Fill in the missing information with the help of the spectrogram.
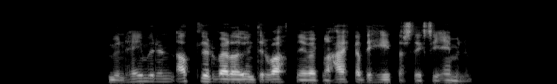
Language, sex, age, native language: Icelandic, male, 20-29, Icelandic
